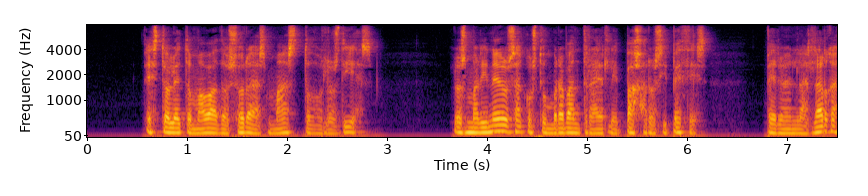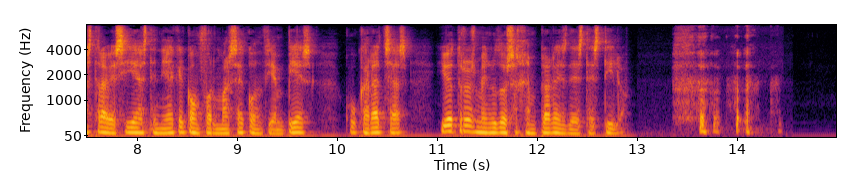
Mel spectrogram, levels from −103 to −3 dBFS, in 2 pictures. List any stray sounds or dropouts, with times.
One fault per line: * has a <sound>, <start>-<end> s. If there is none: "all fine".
* has a laugh, 13.4-14.5 s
